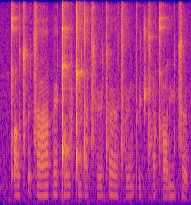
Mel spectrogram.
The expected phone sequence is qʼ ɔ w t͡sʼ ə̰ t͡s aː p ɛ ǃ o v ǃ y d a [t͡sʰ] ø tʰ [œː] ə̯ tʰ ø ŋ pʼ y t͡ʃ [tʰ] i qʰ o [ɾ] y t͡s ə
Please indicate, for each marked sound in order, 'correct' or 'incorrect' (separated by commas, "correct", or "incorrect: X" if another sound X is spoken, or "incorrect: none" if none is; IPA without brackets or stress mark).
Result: correct, correct, correct, correct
